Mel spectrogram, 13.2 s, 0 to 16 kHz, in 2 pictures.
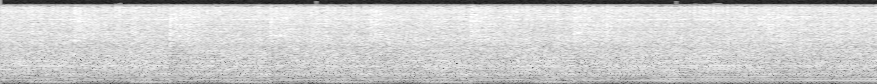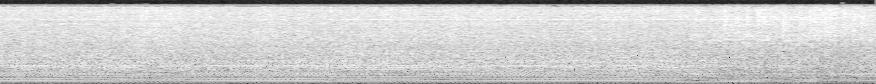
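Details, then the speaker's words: Yardworks snowblower small single-cylinder engine: speed rises and falls rhythmically before steadying; hunting, sounds fuel-starved, levels out at half to three-quarter choke; owner plans proper gaskets and a carb kit. "so so yeah it's hunting a bit it sounds like it's starving when I put the choke on about half or 3/4 it uh levels out so chances are I need to just get some proper gaskets and do a carb kit on it"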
